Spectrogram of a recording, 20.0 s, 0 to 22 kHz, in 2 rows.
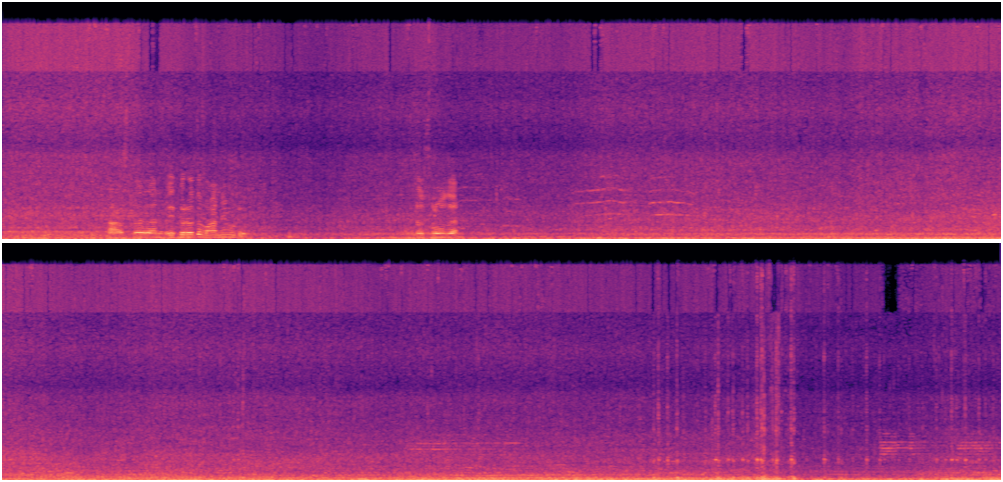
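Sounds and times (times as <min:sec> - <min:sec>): vehicle engine rumbling: 0:02.4 - 0:19.9
sharp rattling clicks: 0:16.3 - 0:19.9.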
